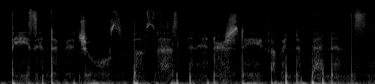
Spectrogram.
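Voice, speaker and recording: A woman whispers at a moderate pace. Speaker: ASMR creator. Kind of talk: ASMR whisper talk about zodiac signs. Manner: whispered, soft.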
